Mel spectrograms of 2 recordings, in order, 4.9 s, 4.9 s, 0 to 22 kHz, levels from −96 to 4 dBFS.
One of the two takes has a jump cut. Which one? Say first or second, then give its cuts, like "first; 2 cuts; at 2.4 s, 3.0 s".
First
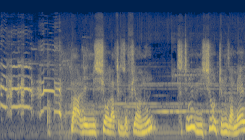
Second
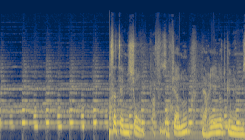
first; 1 cut; at 1.1 s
